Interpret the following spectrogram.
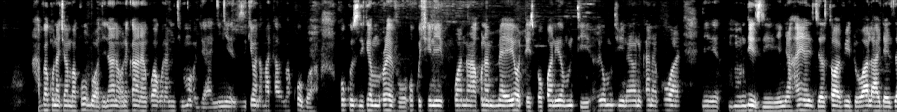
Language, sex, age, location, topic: Swahili, male, 25-35, Wajir, agriculture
